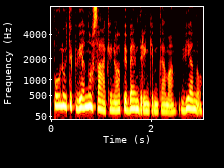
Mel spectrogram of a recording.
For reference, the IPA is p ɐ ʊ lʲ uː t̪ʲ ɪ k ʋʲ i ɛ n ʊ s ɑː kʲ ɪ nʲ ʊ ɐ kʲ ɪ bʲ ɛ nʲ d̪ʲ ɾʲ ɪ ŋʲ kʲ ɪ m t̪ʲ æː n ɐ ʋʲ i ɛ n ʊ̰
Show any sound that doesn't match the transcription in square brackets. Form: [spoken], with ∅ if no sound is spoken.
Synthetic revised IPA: p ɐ ʊ lʲ uː t̪ʲ ɪ k ʋʲ i ɛ n ʊ s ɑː kʲ ɪ nʲ ʊ ɐ [pʲ] ɪ bʲ ɛ nʲ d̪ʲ ɾʲ ɪ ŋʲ kʲ ɪ m t̪ʲ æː [m] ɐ ʋʲ i ɛ n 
